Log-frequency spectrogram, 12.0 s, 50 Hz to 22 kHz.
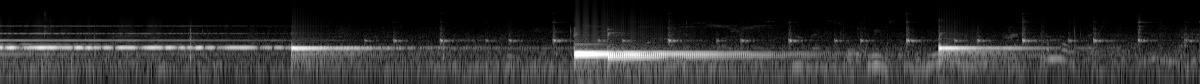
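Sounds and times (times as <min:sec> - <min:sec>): vibraphone notes ringing: 0:00.0 - 0:12.0.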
